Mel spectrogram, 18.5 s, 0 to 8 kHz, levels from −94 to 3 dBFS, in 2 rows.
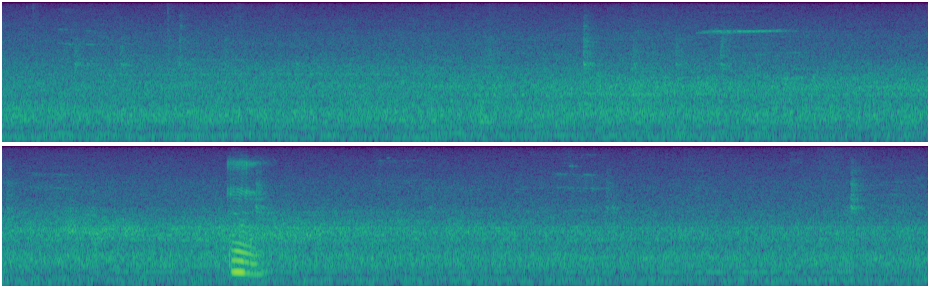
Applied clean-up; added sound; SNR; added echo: none; none; none; none.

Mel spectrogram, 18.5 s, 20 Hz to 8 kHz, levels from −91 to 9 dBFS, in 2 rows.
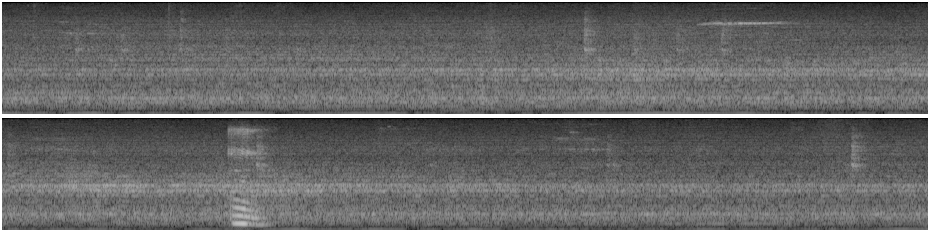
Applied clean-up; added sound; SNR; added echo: none; none; none; reverberation time 0.2 s.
